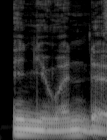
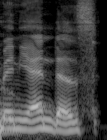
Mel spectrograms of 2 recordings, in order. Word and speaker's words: innuendos: was some sexual innuendos. Some inendas. Yeah, inendas. Is that how they say it in Philadelphia? That's what that sounds like.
